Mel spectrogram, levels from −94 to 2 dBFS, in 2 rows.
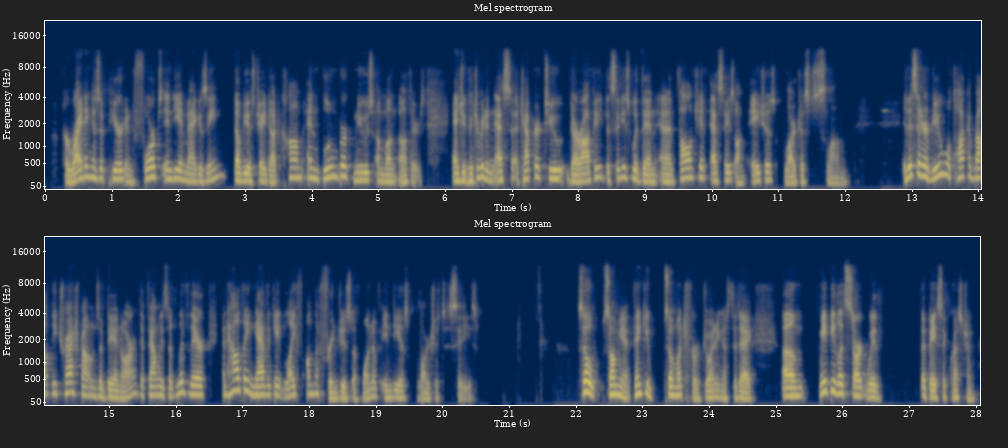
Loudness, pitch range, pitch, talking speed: -23 LUFS, 125-190 Hz, 160 Hz, 175 wpm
